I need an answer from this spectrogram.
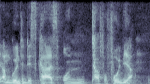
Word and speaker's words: taphophobia: Today I'm going to discuss on taphophobia. Taphophobia is being pronounced as taphophobia. That means PHO is being pronounced as PH is F, so the pronunciation is taphophobia.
